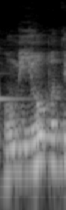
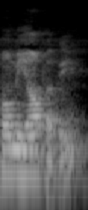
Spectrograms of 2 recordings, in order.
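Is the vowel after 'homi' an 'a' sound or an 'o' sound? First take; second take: o sound; a sound. First: The vowel after 'homi' is a full 'o'. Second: The vowel after 'homi' is an 'a' sound. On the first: The speaker calls it wrong. "ಹೋಮಿಯೋಪತಿ ಅಂತ ಹೇಳ್ತಾರೆ" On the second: The speaker calls it right. "Actual pronunciation ಹೋಮಿಯಾಪತಿ"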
